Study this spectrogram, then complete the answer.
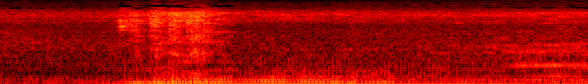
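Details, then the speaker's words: Truck with a new fuel filter, possibly low on fuel: low engine rumble surges briefly, then sags and bogs as load comes on in gear, and it wants to stall. The owner suspects a fuel injector or spark problem; not confirmed. "All right, so okay, what could be the problem when I put it in gear and I try to go, it's not like getting gas."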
